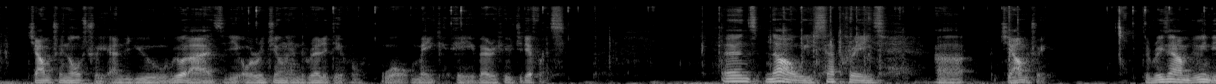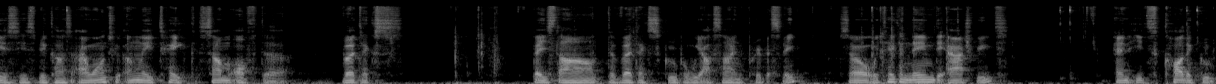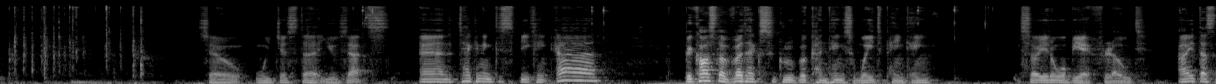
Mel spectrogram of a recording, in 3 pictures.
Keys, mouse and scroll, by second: 2.6 click, 3.4-5.0 middle drag, 5.0 click, 10.2 Down, 12.5-21.7 drag, 25.7-36.4 drag.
